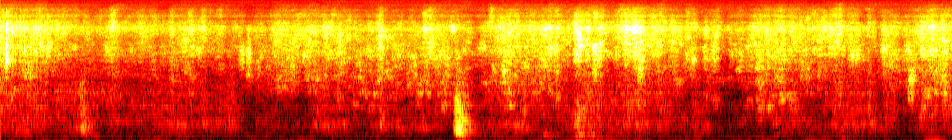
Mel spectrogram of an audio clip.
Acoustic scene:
kitchen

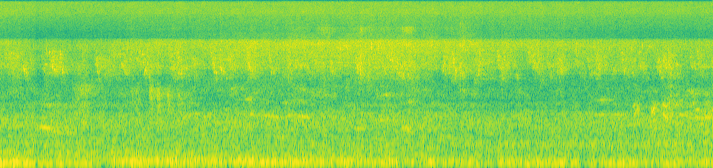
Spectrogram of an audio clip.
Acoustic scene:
park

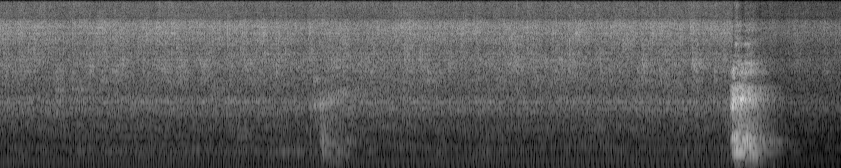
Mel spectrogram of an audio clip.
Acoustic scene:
restroom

